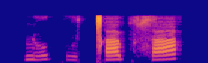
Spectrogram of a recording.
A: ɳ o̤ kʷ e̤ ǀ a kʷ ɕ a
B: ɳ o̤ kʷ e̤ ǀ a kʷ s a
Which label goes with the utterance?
B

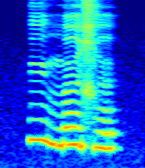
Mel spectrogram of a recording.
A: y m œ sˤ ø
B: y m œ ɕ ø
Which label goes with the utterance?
B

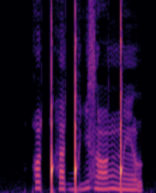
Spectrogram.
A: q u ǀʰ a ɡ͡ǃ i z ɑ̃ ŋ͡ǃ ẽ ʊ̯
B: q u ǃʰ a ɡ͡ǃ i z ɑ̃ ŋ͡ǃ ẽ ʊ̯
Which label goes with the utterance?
B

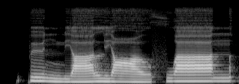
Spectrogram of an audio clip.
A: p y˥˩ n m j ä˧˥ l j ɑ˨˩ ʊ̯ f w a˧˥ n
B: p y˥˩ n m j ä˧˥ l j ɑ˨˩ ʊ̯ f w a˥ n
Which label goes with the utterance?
B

